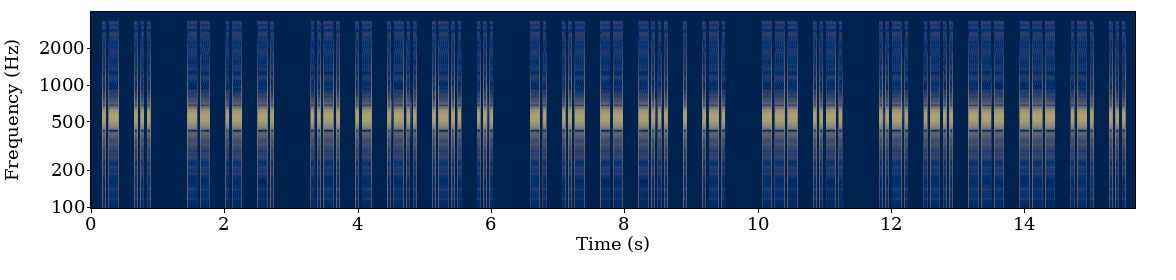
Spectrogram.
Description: Morse code, heard as a keyed tone, about 25 wpm, spaced as for 20 wpm, 550 Hz. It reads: AS MAN FALLS NUMBER OF FLOORS
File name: podcast / News headlines-1x-25x20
